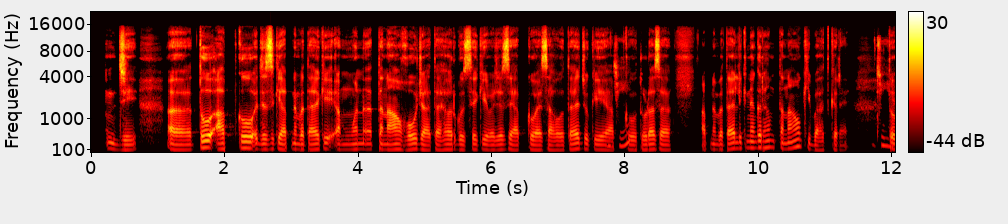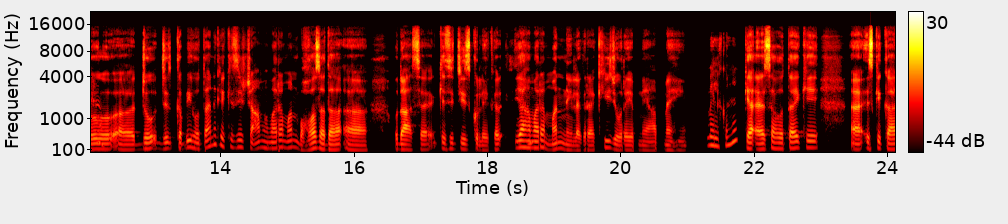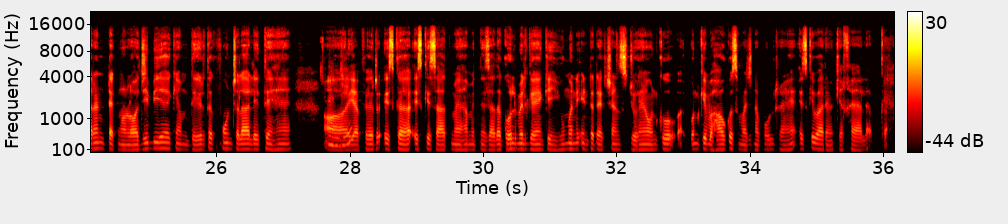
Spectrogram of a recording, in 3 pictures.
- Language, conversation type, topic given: Hindi, podcast, तनाव होने पर आप सबसे पहला कदम क्या उठाते हैं?
- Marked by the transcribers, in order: in English: "टेक्नोलॉज़ी"; in English: "ह्यूमन इंटरैक्शंस"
